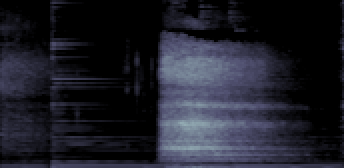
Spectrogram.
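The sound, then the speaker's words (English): A slow, deep calming 'dragon breath' drawn in and then let out in a long, airy sigh, fairly loud, over a soft, steady musical drone with no talking. “Then one more deep dragon breath, in and out.”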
